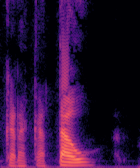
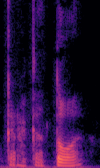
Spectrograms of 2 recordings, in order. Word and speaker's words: Krakatau: Eh, acuérdese que hace poco recomendamos unos videos tomados desde drones de las erupciones violentísimas que experimentó Anak Krakatau, el hijo de Krakatau, mal pronunciado Krakatoa, en el 2018.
